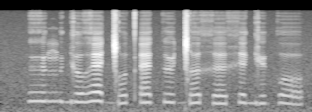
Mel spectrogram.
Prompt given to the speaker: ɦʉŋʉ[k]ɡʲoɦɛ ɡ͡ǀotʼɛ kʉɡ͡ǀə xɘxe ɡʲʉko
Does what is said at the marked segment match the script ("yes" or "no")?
no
